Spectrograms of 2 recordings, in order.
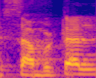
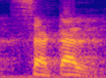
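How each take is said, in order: First: "सबटल" as sab-tal, audible b; B wrongly sounded. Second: "सटल" as sa-tal, no b; silent B. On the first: Teacher shows what not to read, "सबटल" with b. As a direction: close the lips on b in "सबटल". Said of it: "सबटल नहीं पढ़ रहे हैं". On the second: Teacher models it for students, "सटल" with silent b. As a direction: say "सटल" straight into the t. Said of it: "सबटल नहीं पढ़ रहे". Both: Shown as a demonstration.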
